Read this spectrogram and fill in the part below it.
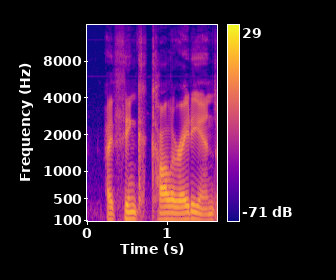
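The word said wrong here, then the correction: Coloradan: or how do you say that? – Coloradans, Coloradans.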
